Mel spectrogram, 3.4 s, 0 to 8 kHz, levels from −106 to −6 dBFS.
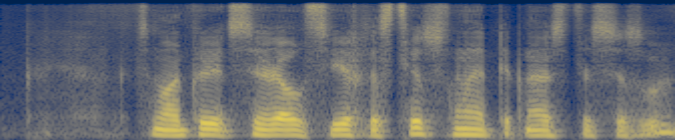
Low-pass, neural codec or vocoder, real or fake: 7.2 kHz; codec, 16 kHz, 0.5 kbps, FreqCodec, larger model; fake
